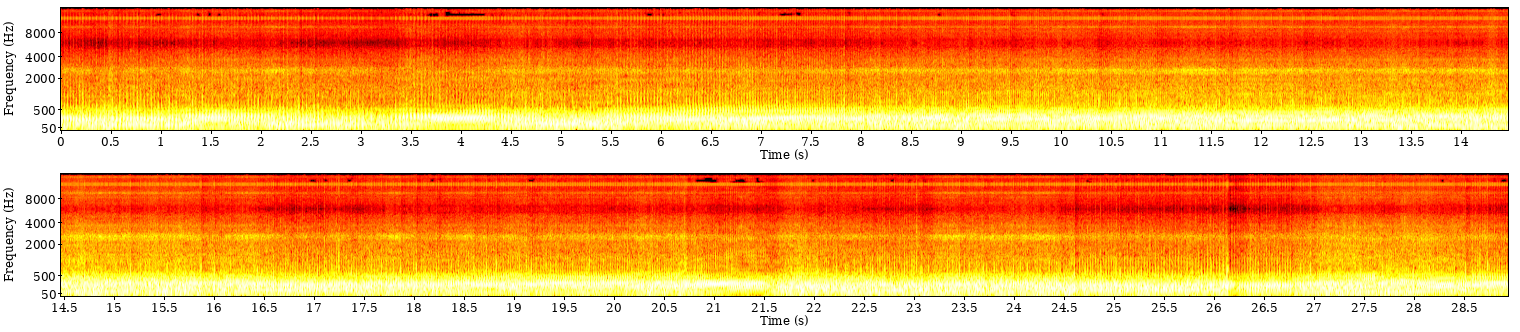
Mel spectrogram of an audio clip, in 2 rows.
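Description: KTM 500 EXC dirt bike's single-cylinder four-stroke engine running under way, its pitch rising and falling with the throttle, with a brief dip about 21 seconds in.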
